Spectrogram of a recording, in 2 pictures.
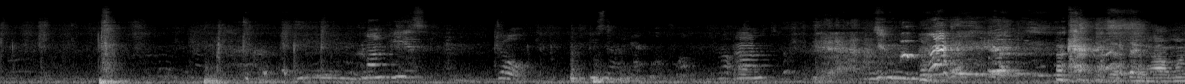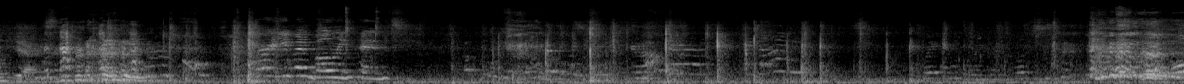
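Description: Shoes thud and squeak on a wooden floor.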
